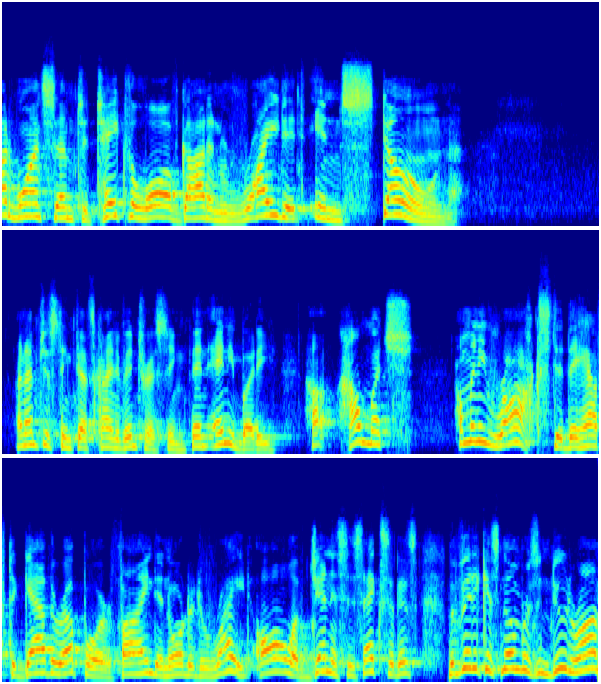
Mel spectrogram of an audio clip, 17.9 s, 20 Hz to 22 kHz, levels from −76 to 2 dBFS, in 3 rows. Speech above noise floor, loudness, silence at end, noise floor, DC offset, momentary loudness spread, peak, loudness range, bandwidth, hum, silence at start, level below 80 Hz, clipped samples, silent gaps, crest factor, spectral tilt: 38 dB; -22 LUFS; 0 s; -60 dBFS; under 0.1%; 7 LU; -6 dBFS; 4 LU; 9.6 kHz; none; 0 s; -68 dBFS; under 0.1%; none; 16 dB; -5.5 dB/octave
